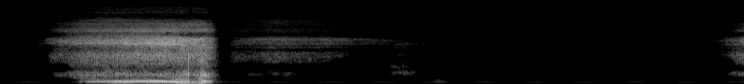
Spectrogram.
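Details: Pit bull dog sleeping and snoring: a loud rattling snore on inhalation, then a softer wheezy, snuffly exhalation and a pause.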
